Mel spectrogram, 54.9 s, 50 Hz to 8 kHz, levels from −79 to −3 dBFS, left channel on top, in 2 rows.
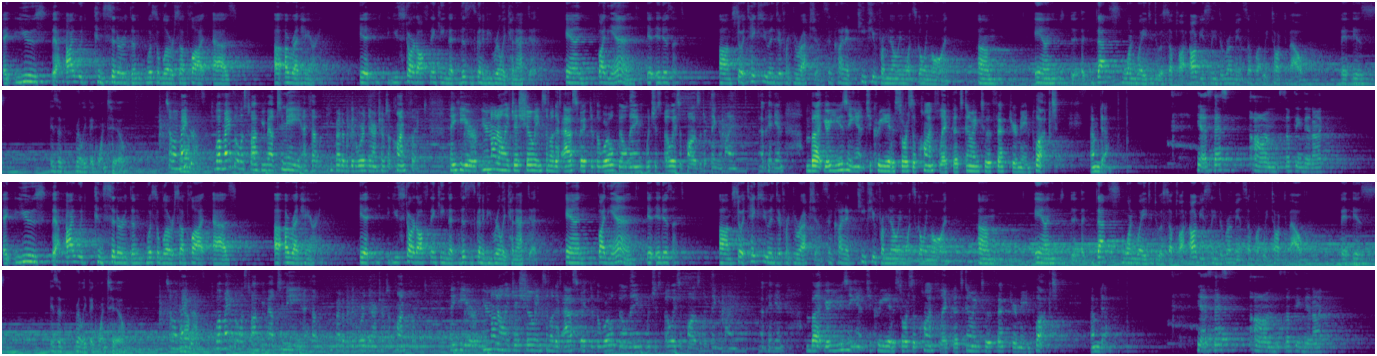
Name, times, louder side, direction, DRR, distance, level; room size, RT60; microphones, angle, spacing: voice 1, 0.0-4.6 5.4-6.3 7.1-10.7 11.3-13.5 14.3-18.9 19.5-19.9 20.6-26.0 26.8-27.4 28.4-30.0 31.0-31.4, right 2 dB, 15° right, 8 dB, 0.6 m, -29 dB
sound 1, 17.8-37.2, right 6 dB, 90° right, 0.4 m, -38 dB
sound 2, 29.5-43.0, left 1 dB, 35° left, 1.0 m, -45 dB
voice 2, 30.7-31.3 31.7-42.1 42.6-48.5 49.2-49.6, left 7 dB, 80° left, 10 dB, 0.4 m, -28 dB
voice 3, 50.7-52.0 52.3-53.8, left 3 dB, 65° left, 2 dB, 1.4 m, -33 dB
26.0 x 14.5 x 3.4 m, 2.7 s
head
